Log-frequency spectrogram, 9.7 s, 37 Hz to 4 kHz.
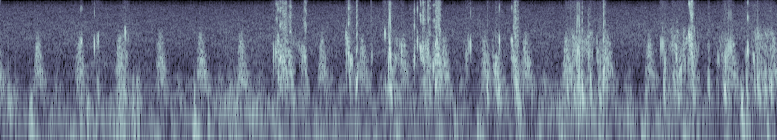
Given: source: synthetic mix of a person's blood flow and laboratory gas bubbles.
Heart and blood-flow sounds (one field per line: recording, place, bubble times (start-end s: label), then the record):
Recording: Doppler ultrasound of blood flow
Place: subclavian vein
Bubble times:
0.98-1.04 s: bubbles
1.14-1.26 s: bubbles
1.47-1.64 s: bubbles
3.38-3.88 s: bubbles
4.29-4.51 s: bubbles
4.63-4.66 s: bubbles
4.76-5.05 s: bubbles
5.14-5.56 s: bubbles
5.79-5.92 s: bubbles
6.06-6.28 s: bubbles
6.37-6.53 s: bubbles
7.05-7.61 s: bubbles
8.23-8.73 s: bubbles
8.83-8.90 s: bubbles
8.94-9.17 s: bubbles
9.29-9.72 s: bubbles
From the record:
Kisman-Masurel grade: 233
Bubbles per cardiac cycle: several, 3 to 8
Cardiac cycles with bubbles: 50 to 99%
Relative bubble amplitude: loud (0.450 to 0.775)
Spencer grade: 3 (all of the cardiac periods contain showers or single bubble signals, but not dominating or overriding the cardiac motion signals)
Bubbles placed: anywhere in the cardiac cycle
